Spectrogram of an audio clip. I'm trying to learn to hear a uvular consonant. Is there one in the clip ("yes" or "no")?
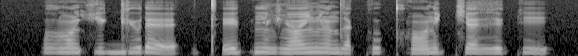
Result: no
